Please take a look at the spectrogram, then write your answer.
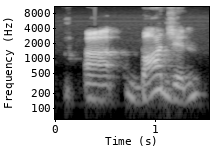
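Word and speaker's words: Bajan: smart good number three Bojan I believe that is the correct pronunciation is kind of a reminiscence of Cajun in terms of how you pronounce it as one name for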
